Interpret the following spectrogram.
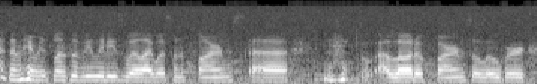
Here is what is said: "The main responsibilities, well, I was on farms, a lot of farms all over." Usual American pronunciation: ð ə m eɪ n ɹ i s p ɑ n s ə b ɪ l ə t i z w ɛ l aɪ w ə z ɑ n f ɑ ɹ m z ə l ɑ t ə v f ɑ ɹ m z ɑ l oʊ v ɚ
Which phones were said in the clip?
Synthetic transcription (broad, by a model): ð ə m eɪ n ɹ i s p ɑ n s ə b ɪ l ə t i z w ɛ l aɪ w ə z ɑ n f ɑ ɹ m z ə l ɑ t ə v f ɑ ɹ m z ɑ l oʊ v ɚ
